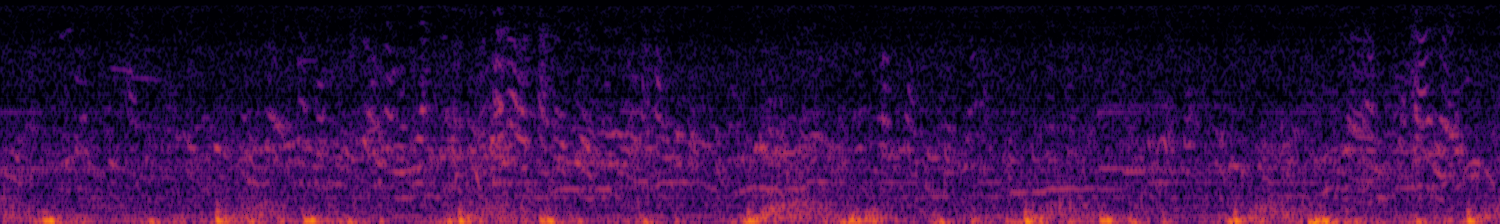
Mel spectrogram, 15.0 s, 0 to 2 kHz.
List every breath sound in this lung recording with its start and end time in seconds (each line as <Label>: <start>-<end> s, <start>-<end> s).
Inhalation: 2.11-2.92 s, 4.52-5.34 s, 7.35-8.21 s, 10.22-10.96 s, 12.33-13.07 s, 14.65-15.00 s
Exhalation: 2.96-3.78 s, 5.32-5.95 s, 8.32-9.18 s, 11.00-11.74 s, 13.07-13.81 s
